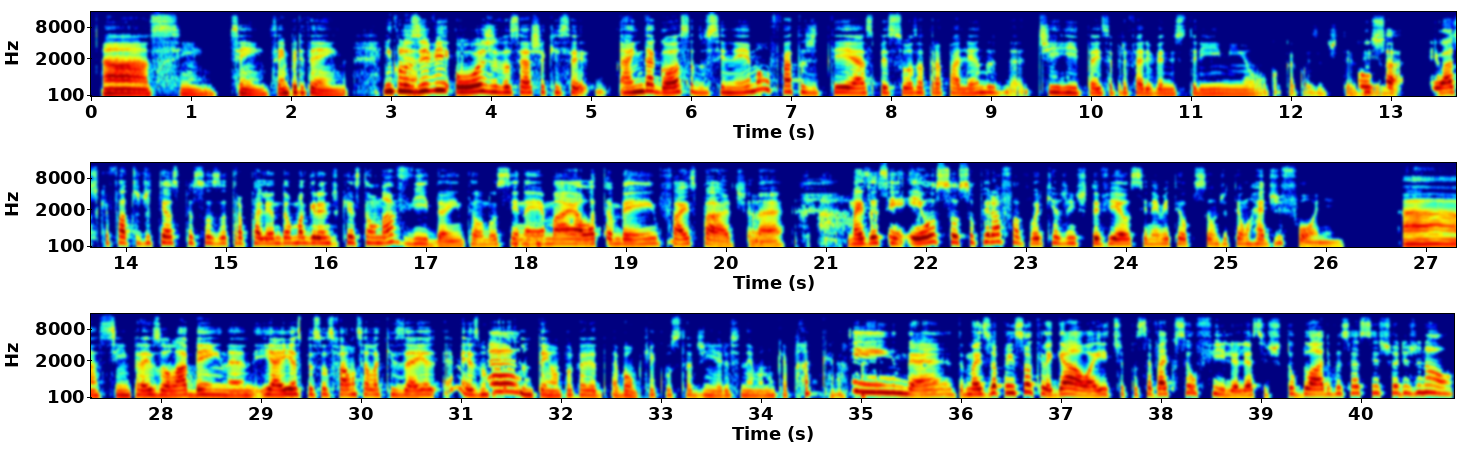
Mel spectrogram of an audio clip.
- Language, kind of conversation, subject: Portuguese, podcast, Como era ir ao cinema quando você era criança?
- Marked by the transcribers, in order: chuckle; tapping; in English: "headphone"; laughing while speaking: "pagar"; chuckle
